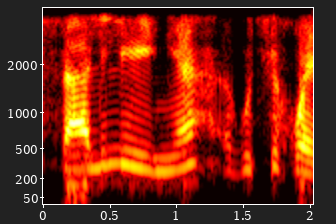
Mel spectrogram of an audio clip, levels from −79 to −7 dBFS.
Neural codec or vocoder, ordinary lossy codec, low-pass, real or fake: none; none; 3.6 kHz; real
